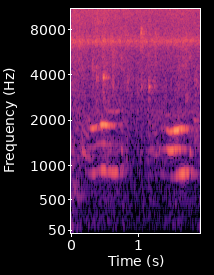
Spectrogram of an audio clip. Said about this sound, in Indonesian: Suara kucing lucu katanya.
